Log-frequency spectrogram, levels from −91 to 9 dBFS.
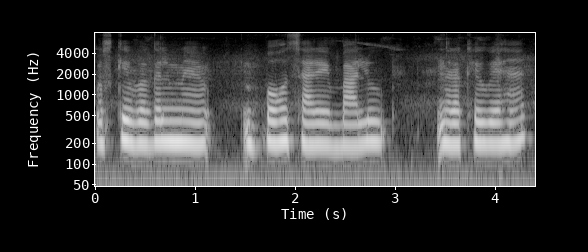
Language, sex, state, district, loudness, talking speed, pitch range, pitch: Hindi, female, Jharkhand, Palamu, -14 LUFS, 120 wpm, 195-210 Hz, 200 Hz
